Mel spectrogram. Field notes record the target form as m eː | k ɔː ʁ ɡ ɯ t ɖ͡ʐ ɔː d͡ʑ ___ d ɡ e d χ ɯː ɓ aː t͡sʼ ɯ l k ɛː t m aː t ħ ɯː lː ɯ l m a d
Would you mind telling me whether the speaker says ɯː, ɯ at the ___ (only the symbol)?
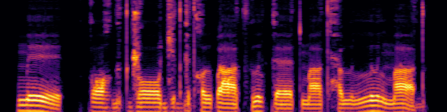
ɯ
